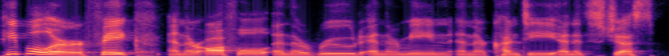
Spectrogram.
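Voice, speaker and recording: A woman's voice: mid-range voice, normal speed. A woman from Hawaii in casual podcast chat, talking bluntly and swearing freely. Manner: blunt and profane.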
